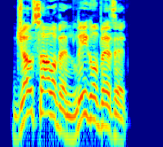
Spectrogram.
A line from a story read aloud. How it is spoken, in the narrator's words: the officer called out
